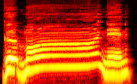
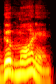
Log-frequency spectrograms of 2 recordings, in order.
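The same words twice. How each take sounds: First: Very slow, high held MORNING; high, sustained sing-out greeting; drawn-out good morning. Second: Said in the usual way. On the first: Shown as a demonstration. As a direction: stretch MOR way out on a high note. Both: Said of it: "That's what I want you to do".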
